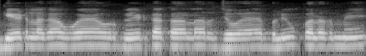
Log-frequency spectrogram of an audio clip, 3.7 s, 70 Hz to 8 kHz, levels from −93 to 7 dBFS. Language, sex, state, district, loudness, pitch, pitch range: Hindi, male, Punjab, Fazilka, -16 LUFS, 170 Hz, 165-170 Hz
